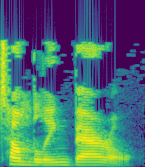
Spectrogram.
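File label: "tumbling barrel", English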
